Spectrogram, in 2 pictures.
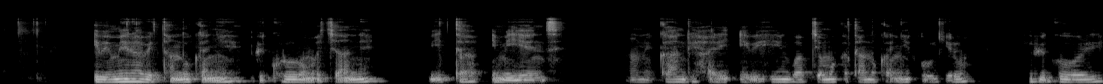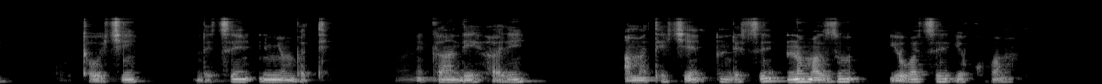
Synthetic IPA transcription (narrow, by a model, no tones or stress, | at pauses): iβime̞ɾaβitʰaːndukʰa̰ɲe̞βikʰuɾuɾuːmva̰ca̰ːne̞ | βitaimije̞ːnzi̥ | noːne̞kaːndihaɾiiβihiːŋɡwaβɟamokataːndukaɲe̞oɾuɟeɾo̞ | niβiɡo̞ɾi | oɾutʰo̞̰ːci | nde̞t͡se̞nimɲuːmbati̥ | none̞kʰaːndiha̰ɾi | a̰matʰe̞ce̞nde̞t͡se̞namazu | jṵːβat͡se̞jo̞kuβamu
